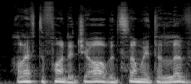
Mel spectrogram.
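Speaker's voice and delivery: ordinary delivery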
